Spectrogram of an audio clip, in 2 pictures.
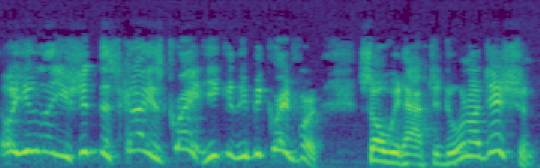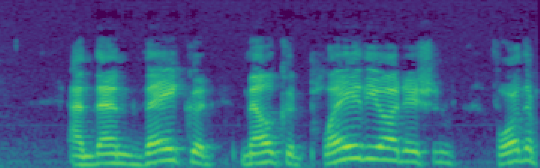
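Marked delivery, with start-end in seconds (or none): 0.0-2.2 very high-pitched excited endorsement; high, rushing impression of an enthusiastic boss; Mel Brooks. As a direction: imitate an eager director pitching an actor. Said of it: "so Mel said".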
